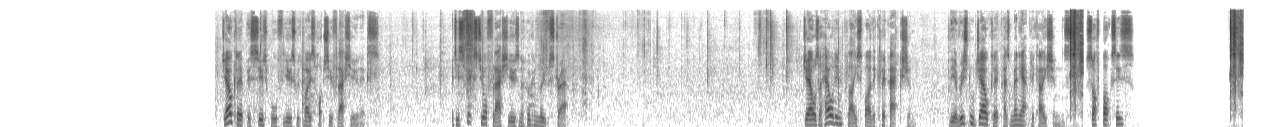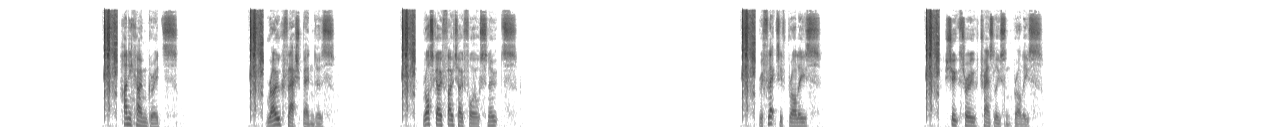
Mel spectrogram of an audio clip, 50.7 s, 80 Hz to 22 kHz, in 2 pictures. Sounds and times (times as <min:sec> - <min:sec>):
Speech: 0:04.4 - 0:07.6, 0:09.0 - 0:11.5, 0:16.0 - 0:18.4, 0:19.0 - 0:22.8, 0:27.8 - 0:29.0, 0:30.7 - 0:32.2, 0:33.8 - 0:35.8, 0:40.6 - 0:41.8, 0:44.3 - 0:46.3
Single-lens reflex camera: 0:21.4 - 0:21.7, 0:24.6 - 0:24.9, 0:27.4 - 0:27.8, 0:30.3 - 0:30.7, 0:33.4 - 0:33.7, 0:40.2 - 0:40.5, 0:43.8 - 0:44.2.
